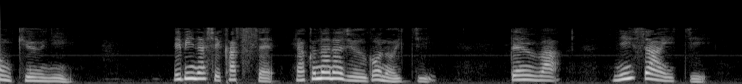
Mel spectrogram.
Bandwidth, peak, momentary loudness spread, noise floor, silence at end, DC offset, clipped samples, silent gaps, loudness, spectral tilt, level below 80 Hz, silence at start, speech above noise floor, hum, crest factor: 5.8 kHz; -6 dBFS; 15 LU; -55 dBFS; 0.35 s; under 0.1%; under 0.1%; none; -21 LUFS; -12 dB/octave; -56 dBFS; 0 s; 35 dB; none; 16 dB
